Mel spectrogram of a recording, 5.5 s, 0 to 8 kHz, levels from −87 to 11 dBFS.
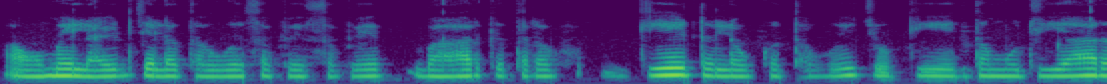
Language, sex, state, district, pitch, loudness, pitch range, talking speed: Bhojpuri, female, Uttar Pradesh, Ghazipur, 190 Hz, -19 LUFS, 185-200 Hz, 195 wpm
